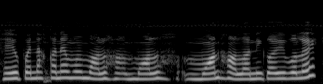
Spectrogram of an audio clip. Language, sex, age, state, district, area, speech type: Assamese, female, 18-30, Assam, Dhemaji, rural, spontaneous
